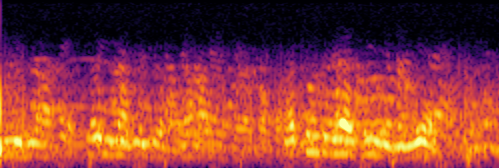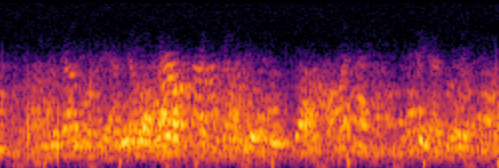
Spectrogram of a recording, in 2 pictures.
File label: A CHEST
